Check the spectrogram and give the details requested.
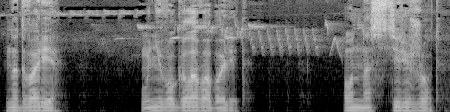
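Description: An actor playing a gentle, devout and troubled young brother in an audio drama, speaking earnestly. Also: male voice, fairly low pitch, normal speed, a little hiss or hum, natural voice. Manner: earnest, soft-hearted, prayerful.

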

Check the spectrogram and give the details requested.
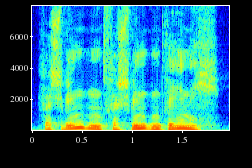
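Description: A man's voice: fairly high pitch, expressive, moderate pace, mellow, husky. An actor playing an anxious scholarly man who pleads and over-explains earnestly, in a 1950s German radio play. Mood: anxious, pleading. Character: anxious, pleading, scholarly male literary historian.

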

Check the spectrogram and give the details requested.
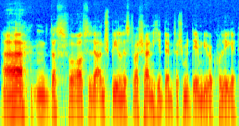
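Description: An actor playing an officious, insinuating medical professor in a 1960s radio drama, formal and probing in manner. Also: male voice, lowish voice, fairly even intonation, quick pace, a bit bright, lightly acted. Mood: sly, probing. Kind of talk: 1960s German-language radio drama acting.

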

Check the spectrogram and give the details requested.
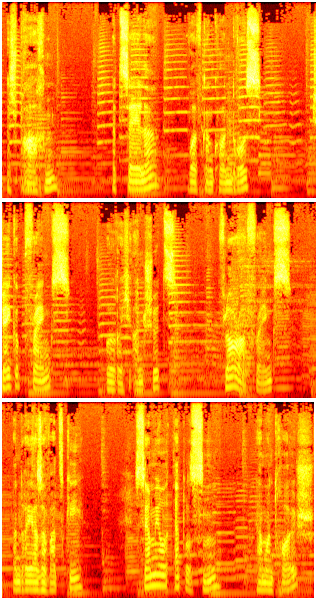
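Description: Slow male announcer over music. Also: fairly low pitch. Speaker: credits announcer. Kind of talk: formal radio credits announcement. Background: music with brass and guitar.

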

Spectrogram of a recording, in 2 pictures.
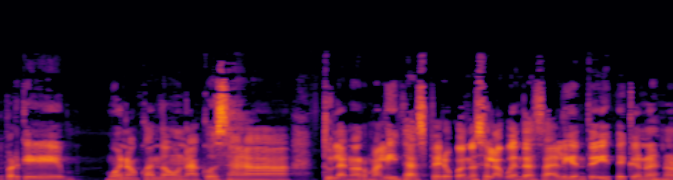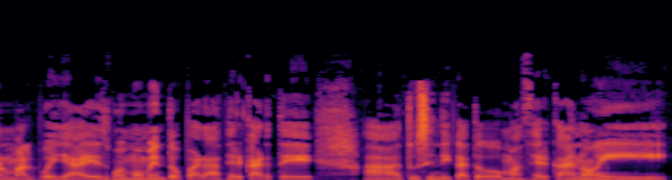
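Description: A woman's voice: deep voice, clear, resonant tone. A woman hosting a radio show in a conversational, informal way.

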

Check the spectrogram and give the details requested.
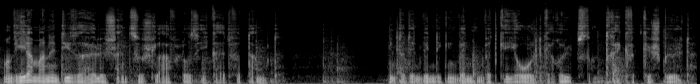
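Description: A man's voice: extremely low pitch, a little fast, vocal fry, noisy background, exaggerated voice. An actor playing a despairing, sleepless man in a bitter inner monologue for a literary radio drama. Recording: music behind the voice.

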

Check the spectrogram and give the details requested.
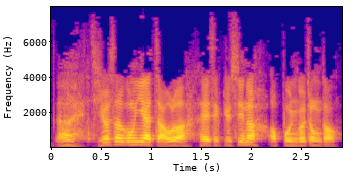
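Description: A man's voice: medium pitch, very fast, highs cut off, close to an everyday voice. An actor playing a fussy, practical young man with a Hong Kong Cantonese accent, speaking matter-of-factly in a radio drama. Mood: hurried.

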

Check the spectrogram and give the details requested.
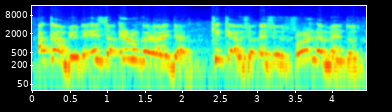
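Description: A very high-pitched, scheming English gentleman. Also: sing-song, moderate pace, full character voice. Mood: courteous, sly. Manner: courteous, theatrical, gloating. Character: scheming, cheerful English gentleman smuggler, polite and smug. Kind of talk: radio drama acting. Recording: muffled lo-fi, distant, noisy background.

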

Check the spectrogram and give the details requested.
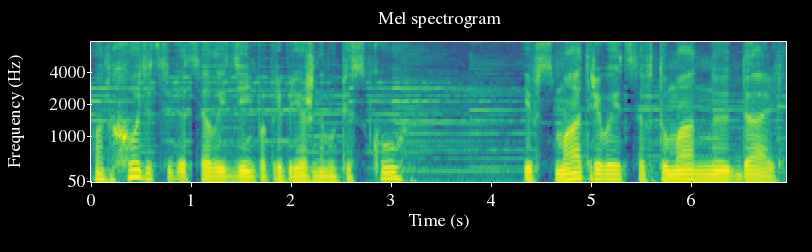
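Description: A man's voice: sits low, steady tone, a little slow, dark tone. An actor playing a brooding, world-weary young officer, narrating his past in a reflective, literary radio drama style. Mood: restless, wistful. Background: music.

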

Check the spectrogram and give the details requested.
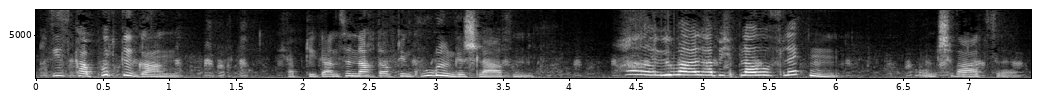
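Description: High-voiced coquettish young-girlish woman. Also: big pitch swings, moderate pace, slight background noise. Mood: teasing, indignant. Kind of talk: naturalistic German radio play dialogue.

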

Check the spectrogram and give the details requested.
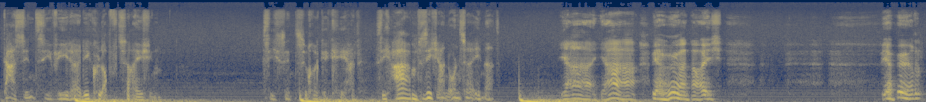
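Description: An actor playing an old, nearly blind prisoner in a radio drama, musing in a halting, poetic way. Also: male voice, fairly high pitch, gravelly, a little hiss or hum. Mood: agitated, yearning. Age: older.

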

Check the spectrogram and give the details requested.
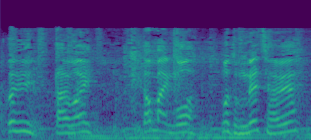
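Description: An actor with a Hong Kong Cantonese accent playing an excitable, anxious young man, a loyal friend, in an animated radio drama style. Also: very high voice, rapid-fire. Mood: anxious, hurried. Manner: animated, exclamatory. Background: loud music.

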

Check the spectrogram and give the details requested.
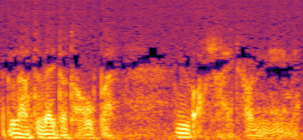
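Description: A man's voice: rumbling low, normal speed, darkish tone. An actor playing a humble, chatty, gossipy man, deferential in manner, in a period radio drama. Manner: deferential, garrulous. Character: humble, chatty, gossipy male family acquaintance seeking his daughter. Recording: noisy old radio play recording.

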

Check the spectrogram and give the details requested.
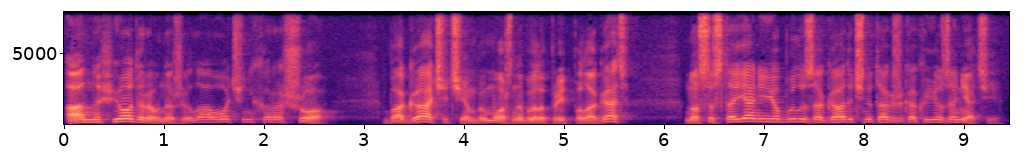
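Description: An actor playing a narrator of a literary memoir in an audio drama, telling it in a dramatic, deliberate, theatrical way. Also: male voice, on the high side, mellow. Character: male narrator reading a young woman's sorrowful memoir.

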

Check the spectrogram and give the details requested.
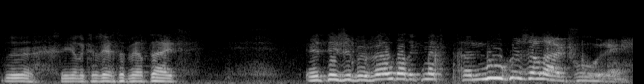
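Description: A man's voice: sits high, animated, measured pace, gravelly, full character voice. A stubborn, dim-witted gatekeeper in a radio play. He talks bluntly in a slightly raised voice. The sound is narrow and tinny. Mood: gloating, amused. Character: surly, dim, gloating town gatekeeper. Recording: tinny, band-limited old radio sound.

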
